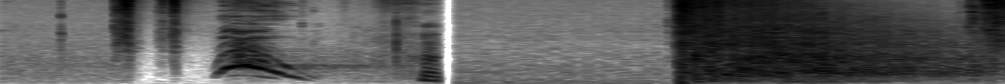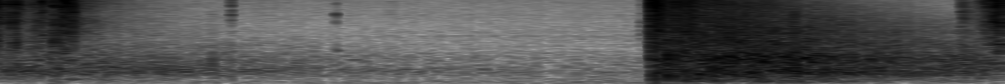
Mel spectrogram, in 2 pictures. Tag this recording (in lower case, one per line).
gunshot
